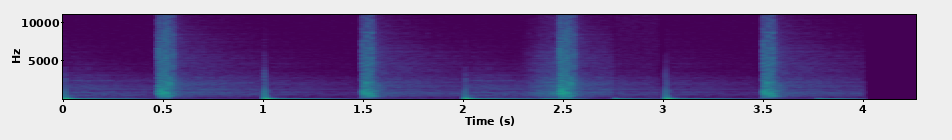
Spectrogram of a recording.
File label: Slap Drums 120BPM; Crowdsourced Sample Pack; Drum Kit; Drum Loops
